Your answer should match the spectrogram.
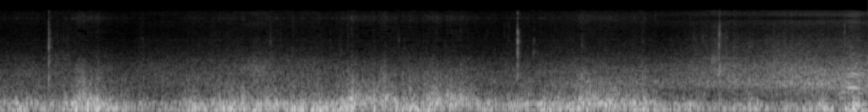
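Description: Wind buffeting the microphone, a steady low rumble that rises and falls, with a few faint ticks.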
